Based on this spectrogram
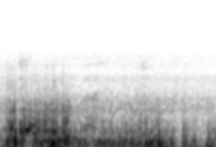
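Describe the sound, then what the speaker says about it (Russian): A strong north wind on Lake Onega roars across the microphone in heavy, continuous gusts, loud and buffeting with low rumbling throughout. "Северяк задул и все."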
